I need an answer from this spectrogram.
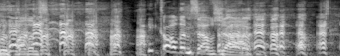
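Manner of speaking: high, helpless laughter through the words; laughing. Real, not acted. Laughing at chairman's assumed French name.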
